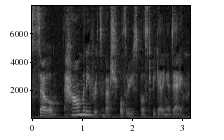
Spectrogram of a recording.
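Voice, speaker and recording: A woman speaks with audible room echo. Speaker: health coach. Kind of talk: educational vlog talk. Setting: indoors at friends' place on trip. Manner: animated.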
